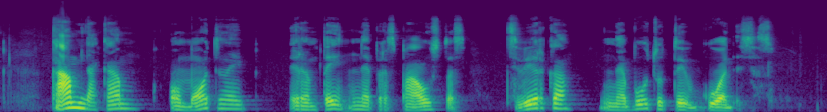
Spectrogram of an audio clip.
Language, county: Lithuanian, Vilnius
